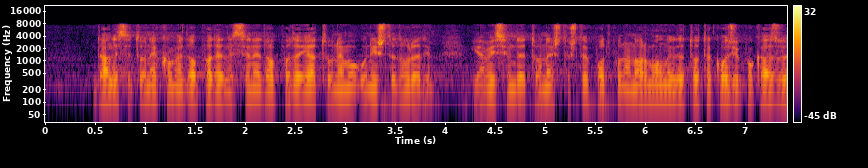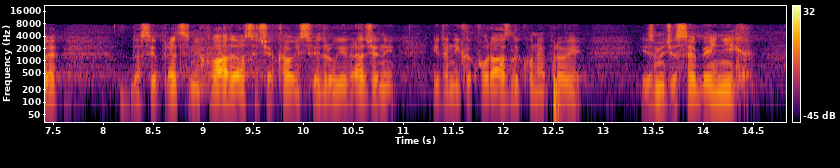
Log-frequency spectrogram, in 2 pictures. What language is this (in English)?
Serbian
